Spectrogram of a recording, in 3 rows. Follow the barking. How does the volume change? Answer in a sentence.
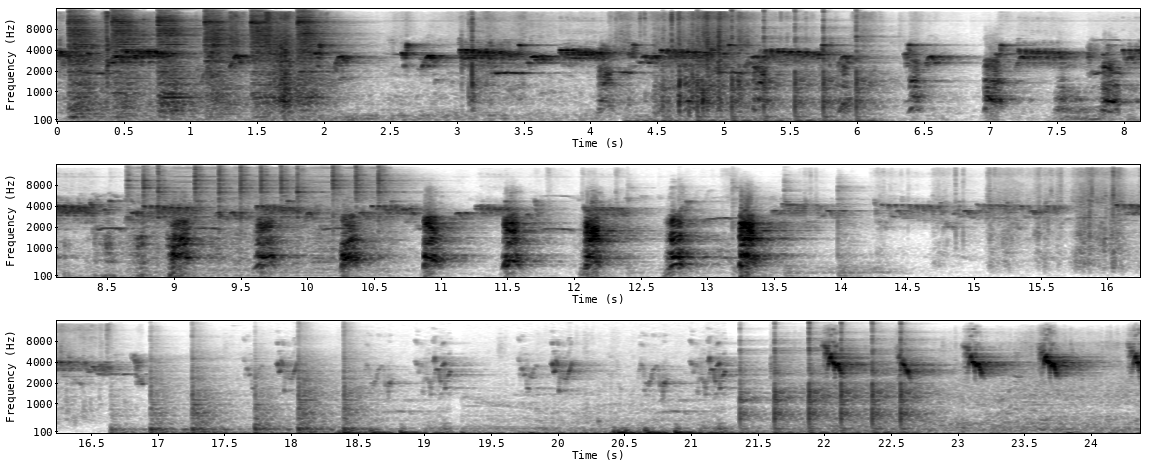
The volume of the barking goes up.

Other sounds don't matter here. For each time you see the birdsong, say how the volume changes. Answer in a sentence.
You can hear the birdsong from 0.0 to 24.3 s, getting quieter then louder.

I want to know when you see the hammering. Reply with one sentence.
You can hear the hammering from 0.1 to 2.0 s, from 4.2 to 6.0 s, from 8.6 to 10.7 s, from 12.4 to 14.3 s, from 16.6 to 18.6 s and from 21.1 to 22.6 s.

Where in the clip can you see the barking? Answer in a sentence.
You can hear the barking from 4.0 to 13.4 s.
